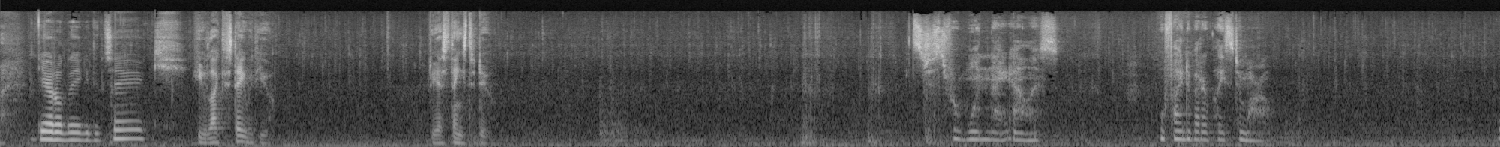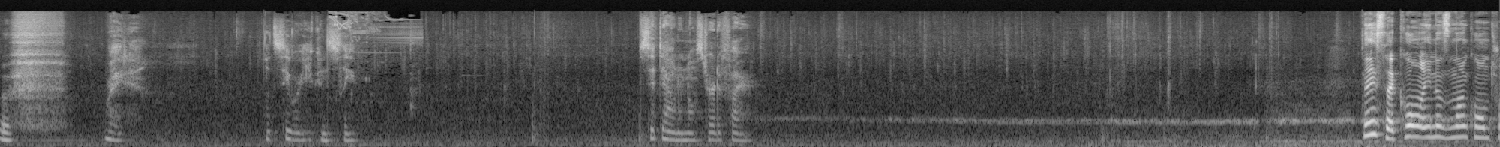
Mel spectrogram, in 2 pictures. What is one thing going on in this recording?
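A young woman talks quietly into a close microphone.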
